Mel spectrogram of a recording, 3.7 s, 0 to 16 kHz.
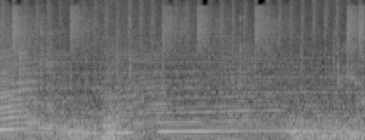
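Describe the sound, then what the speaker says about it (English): A Volvo S60R driven in the No Hesi racing game, its engine humming steadily with revs rising and falling, a sustained mechanical drone throughout with no talking. "It's a Volvo S60R, and we are driving in No Hesi with a BMW M2."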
